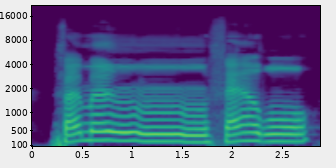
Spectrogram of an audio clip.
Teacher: Nah, fa-nya tipis, ro-nya tebal.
